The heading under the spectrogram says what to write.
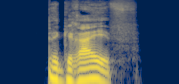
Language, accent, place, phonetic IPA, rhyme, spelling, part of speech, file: German, Germany, Berlin, [bəˈɡʁaɪ̯f], -aɪ̯f, begreif, verb, De-begreif.ogg
- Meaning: singular imperative of begreifen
